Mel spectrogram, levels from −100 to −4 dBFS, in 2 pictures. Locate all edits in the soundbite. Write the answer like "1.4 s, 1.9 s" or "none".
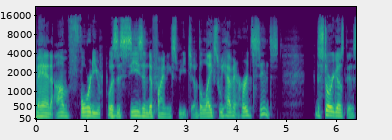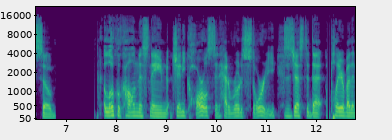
1.3 s, 6.1 s, 9.1 s, 11.4 s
